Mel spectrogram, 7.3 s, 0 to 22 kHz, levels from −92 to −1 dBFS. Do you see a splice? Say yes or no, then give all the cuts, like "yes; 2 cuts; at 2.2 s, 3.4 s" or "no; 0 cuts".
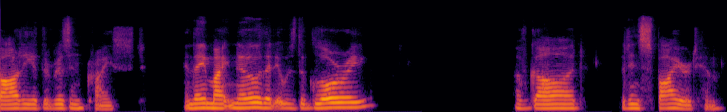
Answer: yes; 1 cut; at 1.6 s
